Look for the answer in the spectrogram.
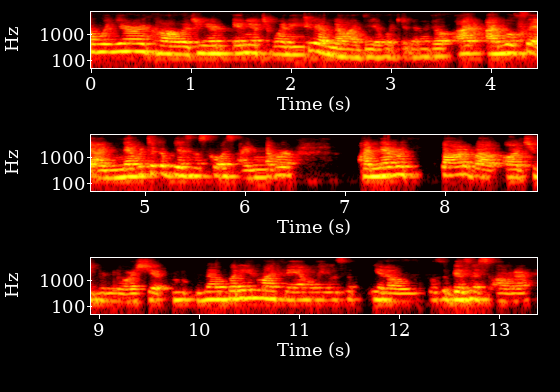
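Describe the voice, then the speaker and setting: An older woman from Boston being interviewed about her career, speaking thoughtfully with many pauses and restarts. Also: medium pitch. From Boston, Massachusetts. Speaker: guest, business founder. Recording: distant, dull, echoey room with faint noise.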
